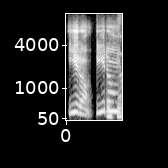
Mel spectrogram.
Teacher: eu posso trocar por um R se vocês quiserem ir ir só que é aquele r na ponta da língua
